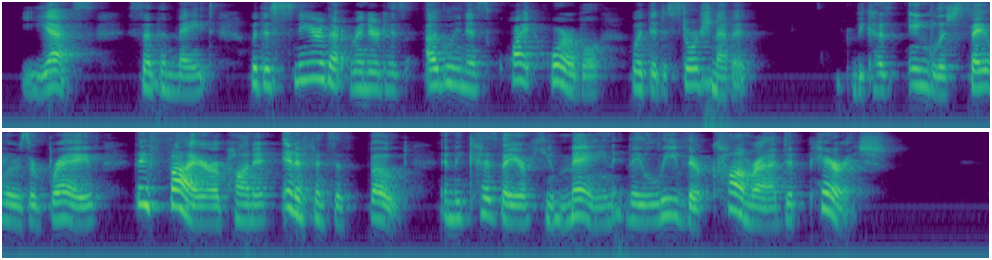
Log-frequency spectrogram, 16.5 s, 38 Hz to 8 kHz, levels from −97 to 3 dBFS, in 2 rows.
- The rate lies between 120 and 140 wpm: No, average, 150 wpm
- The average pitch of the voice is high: Yes, high, 200 Hz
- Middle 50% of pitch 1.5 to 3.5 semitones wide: No, average, 4.9 semitones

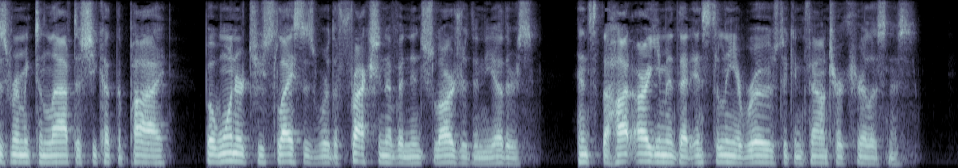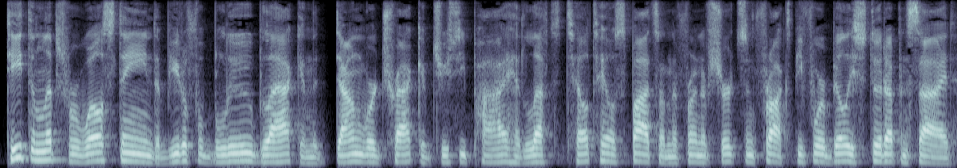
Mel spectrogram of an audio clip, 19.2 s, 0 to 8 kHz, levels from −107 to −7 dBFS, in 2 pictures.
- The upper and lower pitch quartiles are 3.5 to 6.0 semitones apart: No, narrow, 2.6 semitones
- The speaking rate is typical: No, fast, 210 wpm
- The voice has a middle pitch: No, low, 120 Hz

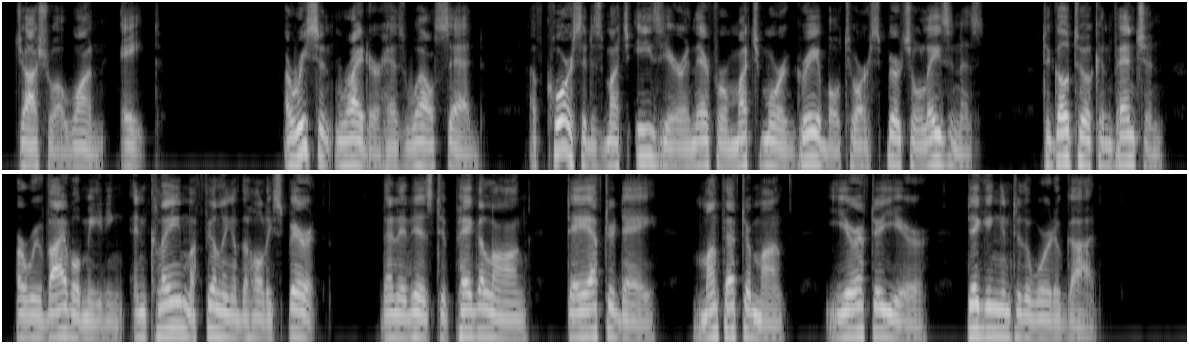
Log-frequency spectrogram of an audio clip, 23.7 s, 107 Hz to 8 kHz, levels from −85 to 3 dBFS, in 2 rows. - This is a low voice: Yes, low, 110 Hz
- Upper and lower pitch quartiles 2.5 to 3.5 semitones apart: No, average, 4.3 semitones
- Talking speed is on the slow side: No, average, 155 wpm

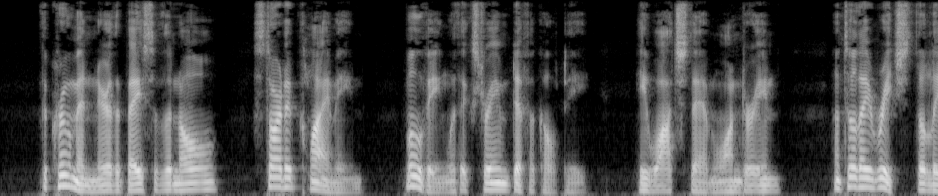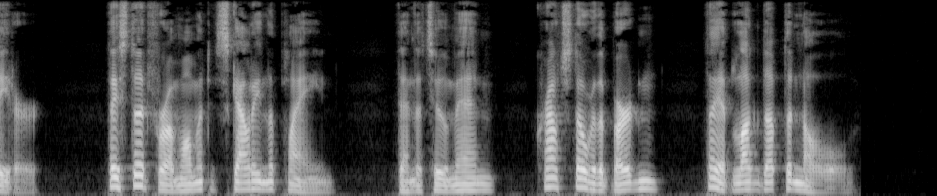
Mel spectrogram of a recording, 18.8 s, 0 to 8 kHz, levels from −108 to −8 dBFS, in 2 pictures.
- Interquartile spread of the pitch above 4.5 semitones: Yes, average, 5.0 semitones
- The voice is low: Yes, very low, 95 Hz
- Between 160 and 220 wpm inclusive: No, average, 145 wpm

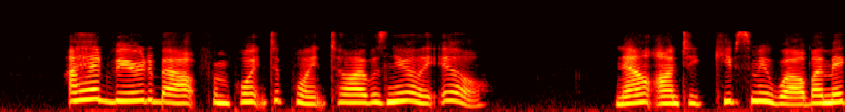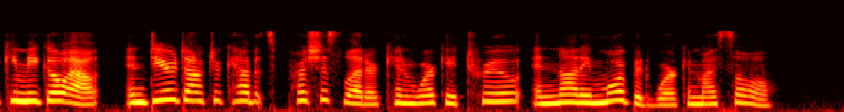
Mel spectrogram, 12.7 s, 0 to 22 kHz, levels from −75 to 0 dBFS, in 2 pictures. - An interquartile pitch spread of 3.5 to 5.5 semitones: Yes, average, 4.6 semitones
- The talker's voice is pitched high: Yes, very high, 255 Hz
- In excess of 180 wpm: Yes, average, 195 wpm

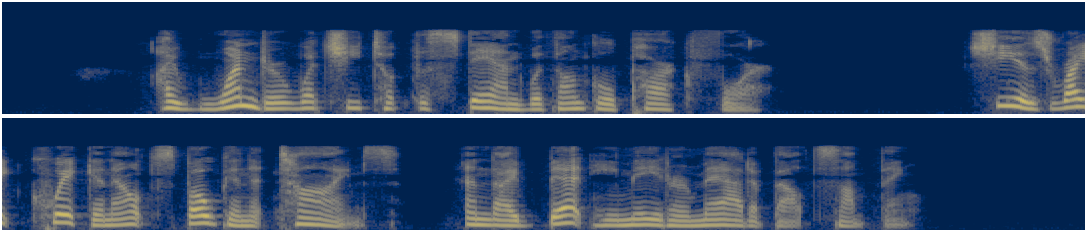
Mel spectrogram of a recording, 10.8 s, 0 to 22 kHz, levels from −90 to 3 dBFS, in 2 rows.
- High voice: Yes, high, 200 Hz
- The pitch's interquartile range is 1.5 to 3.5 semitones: No, average, 3.9 semitones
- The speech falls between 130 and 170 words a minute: Yes, average, 155 wpm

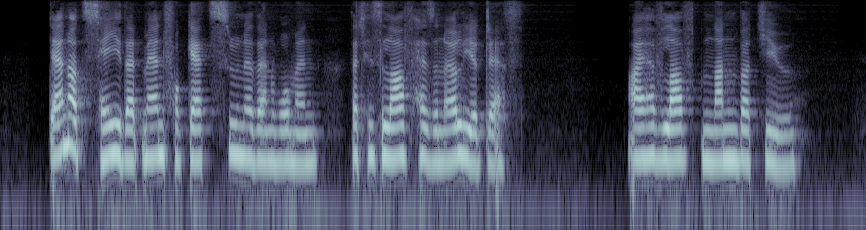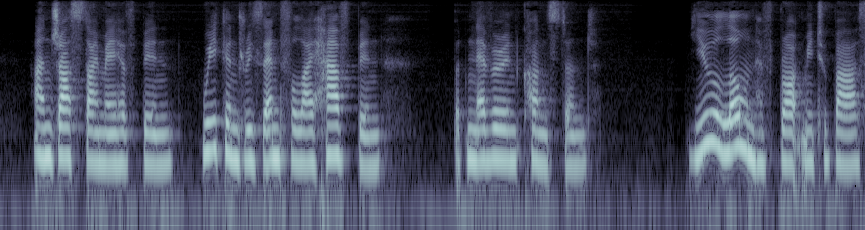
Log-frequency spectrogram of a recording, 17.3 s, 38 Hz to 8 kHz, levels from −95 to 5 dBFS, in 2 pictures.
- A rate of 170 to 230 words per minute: No, average, 150 wpm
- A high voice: Yes, high, 200 Hz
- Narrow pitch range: Yes, narrow, 2.0 semitones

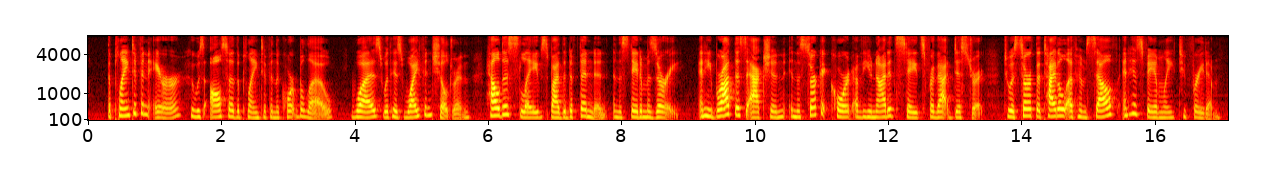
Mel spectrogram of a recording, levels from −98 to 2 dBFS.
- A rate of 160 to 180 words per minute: No, average, 200 wpm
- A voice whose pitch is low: No, high, 205 Hz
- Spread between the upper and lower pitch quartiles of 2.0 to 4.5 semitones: Yes, average, 3.4 semitones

